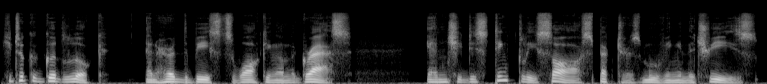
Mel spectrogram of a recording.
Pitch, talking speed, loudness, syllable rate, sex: 105 Hz, 170 wpm, -20 LUFS, 4.3 syllables/s, male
